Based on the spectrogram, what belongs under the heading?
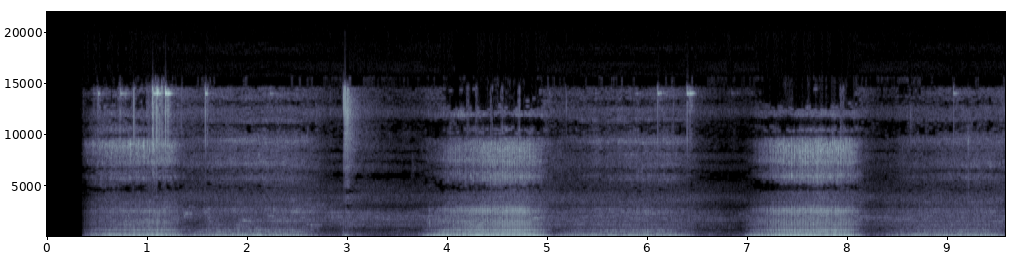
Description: My daughter's snoring after their wisdom teeth removed. Shhhhhh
